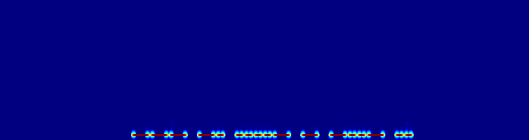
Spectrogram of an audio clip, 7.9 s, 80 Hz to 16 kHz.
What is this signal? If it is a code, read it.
Morse code, heard as a keyed tone, about 17 wpm, 700 Hz. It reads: ON4TXI
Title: DXCC-100 Call Signs - 6 Characters - 17wpm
